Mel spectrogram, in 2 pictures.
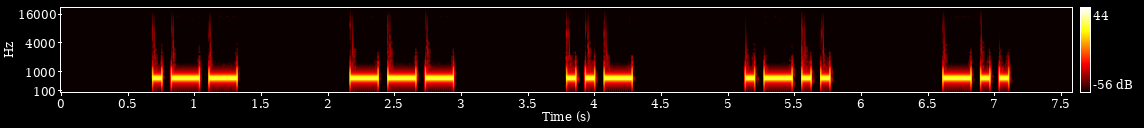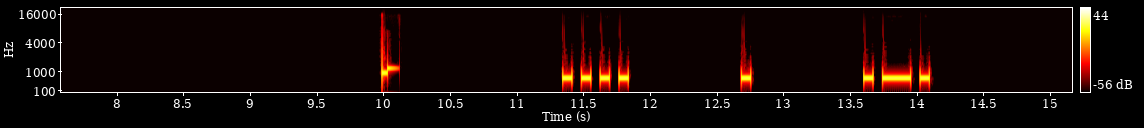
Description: Morse code, heard as a keyed tone, about 17 wpm, spaced as for 8 wpm, 700 Hz. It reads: WOULD HER
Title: 4x Character Spacing - Top 200 Words - 17wpm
